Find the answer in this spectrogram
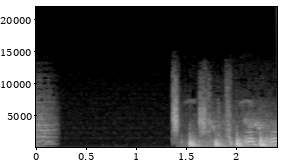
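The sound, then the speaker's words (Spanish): After a short tone and a moment of silence, someone knocks at a door with a quick series of fairly loud raps. “¡La puerta! ¡Sí, yo voy! ¿Quién es?”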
